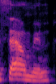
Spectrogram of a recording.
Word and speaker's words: salmon: had to make mine salmon i wasn't tasting it though i let him taste the 10 million i know you don't eat it because you pronounce the l it's just salmon salmon i don't eat it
